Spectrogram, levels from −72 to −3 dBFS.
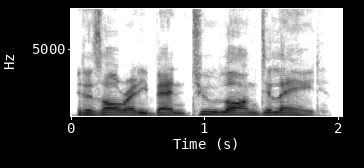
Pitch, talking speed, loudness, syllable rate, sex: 140 Hz, 205 wpm, -15 LUFS, 5.4 syllables/s, male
